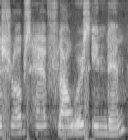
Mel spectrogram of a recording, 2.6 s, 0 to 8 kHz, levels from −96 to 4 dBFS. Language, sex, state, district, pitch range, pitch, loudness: English, male, Assam, Kamrup Metropolitan, 120-155 Hz, 145 Hz, -11 LUFS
